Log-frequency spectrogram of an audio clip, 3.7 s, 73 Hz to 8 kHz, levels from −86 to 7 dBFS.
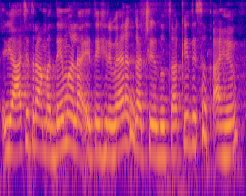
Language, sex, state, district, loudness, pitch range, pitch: Marathi, female, Maharashtra, Chandrapur, -18 LUFS, 205-240 Hz, 210 Hz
